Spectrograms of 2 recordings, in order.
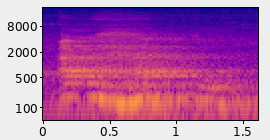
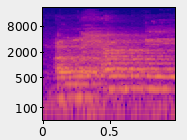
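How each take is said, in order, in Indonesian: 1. Bunyi h itu berat dan tebal. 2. Bunyi h itu ringan dan tipis. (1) "pakai hak yang tebal" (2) "menggunakan hak yang tipis, hak yang ringan"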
